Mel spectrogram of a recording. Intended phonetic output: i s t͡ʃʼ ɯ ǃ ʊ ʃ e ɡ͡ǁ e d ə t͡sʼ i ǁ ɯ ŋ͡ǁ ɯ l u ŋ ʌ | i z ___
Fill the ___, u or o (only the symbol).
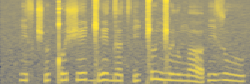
u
